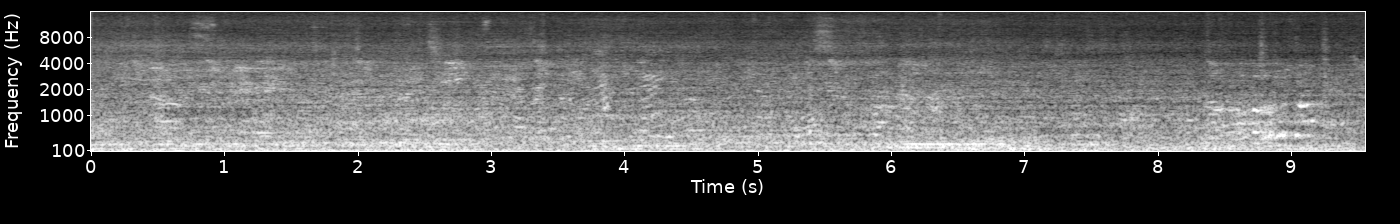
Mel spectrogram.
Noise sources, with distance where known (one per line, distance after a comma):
background noise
